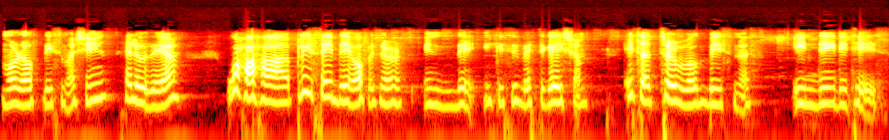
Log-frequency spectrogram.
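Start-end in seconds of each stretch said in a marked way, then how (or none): 2.3-2.9 booming villain laugh. Acted. Reading character laugh.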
